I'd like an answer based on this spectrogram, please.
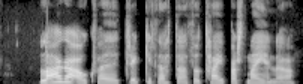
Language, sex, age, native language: Icelandic, female, 15, Icelandic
